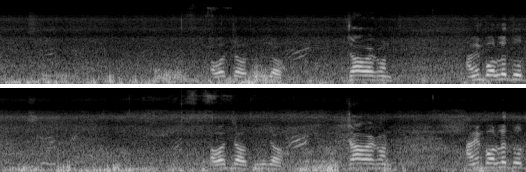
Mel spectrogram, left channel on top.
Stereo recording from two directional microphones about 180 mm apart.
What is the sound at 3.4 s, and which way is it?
Speech, 15° left (ahead or behind).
